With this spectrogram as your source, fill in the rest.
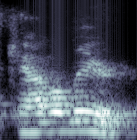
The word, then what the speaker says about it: Cavalieri: If you didn't know how to pronounce that, it's Cavalieri. It's just like Cleveland Cavaliers.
